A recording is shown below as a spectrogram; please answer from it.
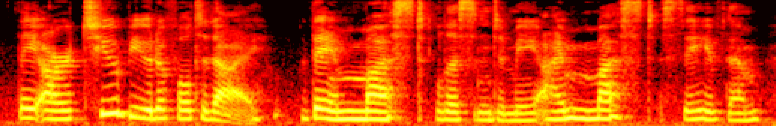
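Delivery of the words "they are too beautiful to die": ordinary talk, nothing marked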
